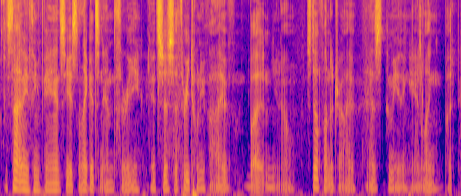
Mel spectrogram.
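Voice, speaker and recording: A young man hosting a gaming ASMR video, talking softly and slowly, often dropping to a whisper, with frequent ums. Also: mid-range voice, steady tone, vocal fry, breathy edge. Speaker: gaming ASMR channel host. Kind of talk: soft-spoken ASMR gameplay commentary.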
